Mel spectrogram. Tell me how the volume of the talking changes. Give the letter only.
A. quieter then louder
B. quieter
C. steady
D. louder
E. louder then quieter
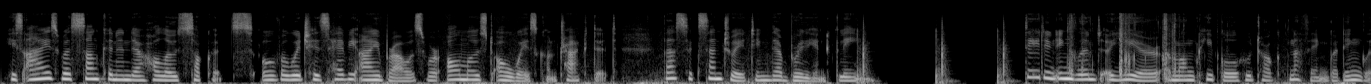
C.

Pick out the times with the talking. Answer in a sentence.
The talking can be heard from 0.0 to 8.8 s and from 10.2 to 13.6 s.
